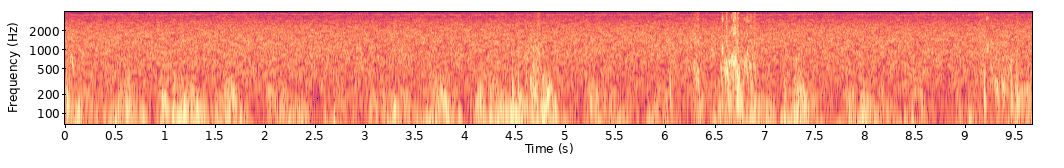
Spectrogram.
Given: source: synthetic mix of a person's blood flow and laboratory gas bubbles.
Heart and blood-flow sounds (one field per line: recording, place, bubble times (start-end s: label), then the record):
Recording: Doppler ultrasound of blood flow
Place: precordium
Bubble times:
0.00-0.10 s: bubbles
4.43-4.79 s: bubbles
6.00-6.14 s: bubbles
6.27-6.37 s: bubbles
6.52-6.93 s: bubbles
9.13-9.59 s: bubbles
9.66-9.68 s: bubbles
From the record:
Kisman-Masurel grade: 223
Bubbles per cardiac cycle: several, 3 to 8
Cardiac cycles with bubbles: 10 to 50%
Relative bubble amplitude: loud (0.450 to 0.775)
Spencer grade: 2 (many but less than half of the cardiac periods contain bubble signals, singularly or in groups)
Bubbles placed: anywhere in the cardiac cycle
